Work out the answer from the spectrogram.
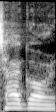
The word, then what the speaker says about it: Tagore: Pronounced Tagore, the Anglicization.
